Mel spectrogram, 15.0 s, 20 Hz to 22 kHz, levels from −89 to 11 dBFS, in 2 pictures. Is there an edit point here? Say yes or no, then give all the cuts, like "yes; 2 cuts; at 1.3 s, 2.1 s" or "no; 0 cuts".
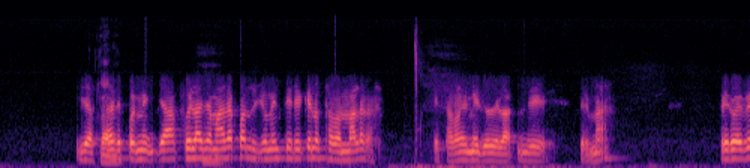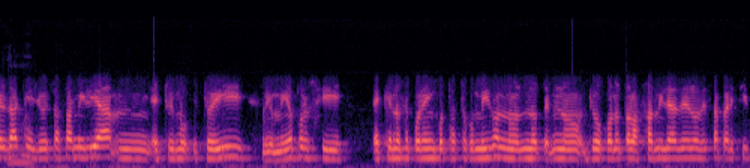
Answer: yes; 1 cut; at 10.1 s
